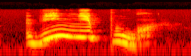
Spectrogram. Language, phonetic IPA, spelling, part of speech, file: Russian, [ˈvʲinʲːɪ ˈpux], Винни-Пух, proper noun, Ru-Vinni Pukh.ogg
- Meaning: Winnie the Pooh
